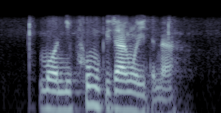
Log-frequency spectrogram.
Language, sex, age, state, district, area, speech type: Manipuri, male, 30-45, Manipur, Thoubal, rural, conversation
